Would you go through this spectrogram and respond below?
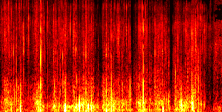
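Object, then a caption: Ball of thin plastic wrap. A small ball of crumpled clear plastic wrap is held in the fingertips over a microphone and squeezed and crinkled. The result is a steady run of dense, crackling crinkles with sharp snaps scattered through, spread from low thumps up to bright hiss. The crackle runs continuously for about four and a half seconds, then thins out at the end.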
